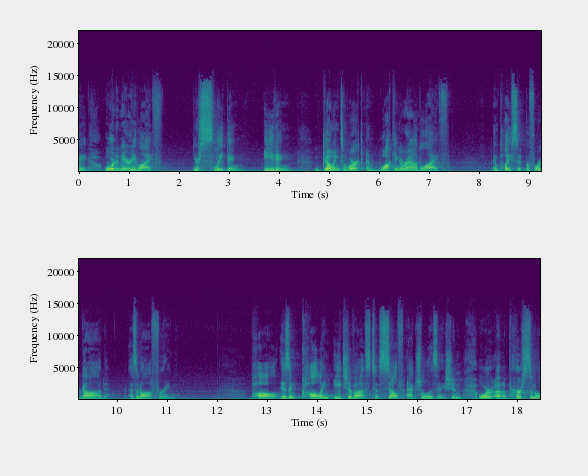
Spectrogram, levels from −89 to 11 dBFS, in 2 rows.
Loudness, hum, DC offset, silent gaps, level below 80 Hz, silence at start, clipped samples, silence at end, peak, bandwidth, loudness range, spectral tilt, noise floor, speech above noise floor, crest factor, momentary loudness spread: -20 LUFS; none; under 0.1%; none; -44 dBFS; 0 s; under 0.1%; 0 s; 0 dBFS; 15 kHz; 6 LU; -6 dB/octave; -41 dBFS; 22 dB; 20 dB; 16 LU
